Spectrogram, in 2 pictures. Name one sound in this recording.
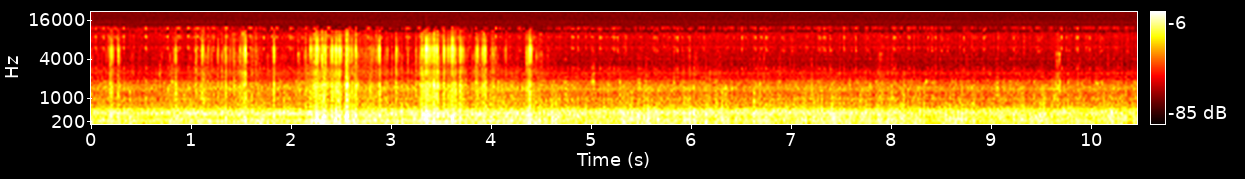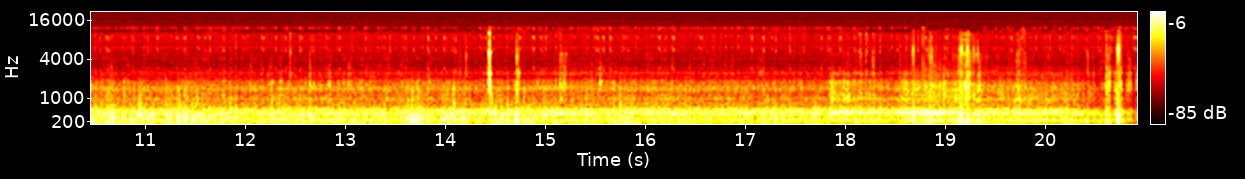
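Tyres roll and rumble over rough pavement.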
